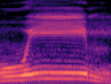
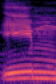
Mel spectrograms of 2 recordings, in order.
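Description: First: The ending is said with a w glide. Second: The ending is said without a w glide. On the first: The speaker calls it right. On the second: The speaker calls it wrong.

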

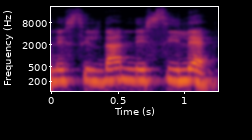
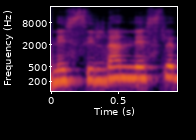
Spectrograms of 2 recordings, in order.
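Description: First: The second word keeps its narrow vowel. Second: The second word drops its narrow vowel. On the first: The speaker calls it right. "İkilemelerde ünlü düşmesi yaşanmaz" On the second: The speaker calls it wrong. "nesilden nesle değil de"

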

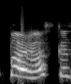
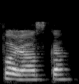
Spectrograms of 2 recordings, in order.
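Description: First: The unstressed vowel is pronounced like a. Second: The unstressed vowel is pronounced as a clear o. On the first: The speaker calls it wrong. "баба Параска" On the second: The speaker calls it right. "замість Параска"

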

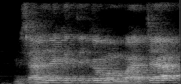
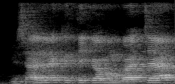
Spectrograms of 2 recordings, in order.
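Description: No difference in how they are said.

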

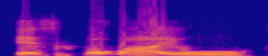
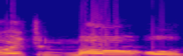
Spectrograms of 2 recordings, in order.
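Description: First: The ending of mobile sounds like vial. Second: The ending of mobile does not sound like vial. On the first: This is how someone else says it. The speaker calls it wrong. "are you talking about like Moby Dick and like a vial?" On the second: This is the speaker's own way of saying it. The speaker calls it right. "bro, it's mobile"

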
